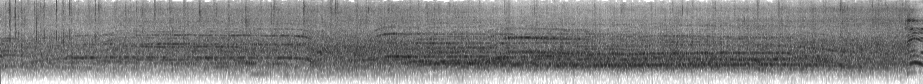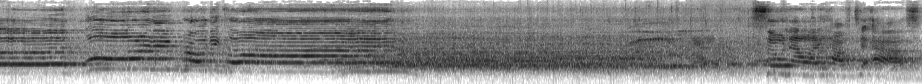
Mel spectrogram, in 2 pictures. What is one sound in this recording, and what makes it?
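Young women cheer and shriek excitedly in a large echoing hall.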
